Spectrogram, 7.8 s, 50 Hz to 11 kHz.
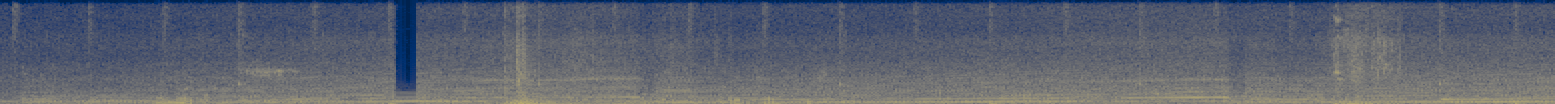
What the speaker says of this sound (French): on se retrouve cette fois dans le V12 Lamborghini pour comparer un peu les deux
